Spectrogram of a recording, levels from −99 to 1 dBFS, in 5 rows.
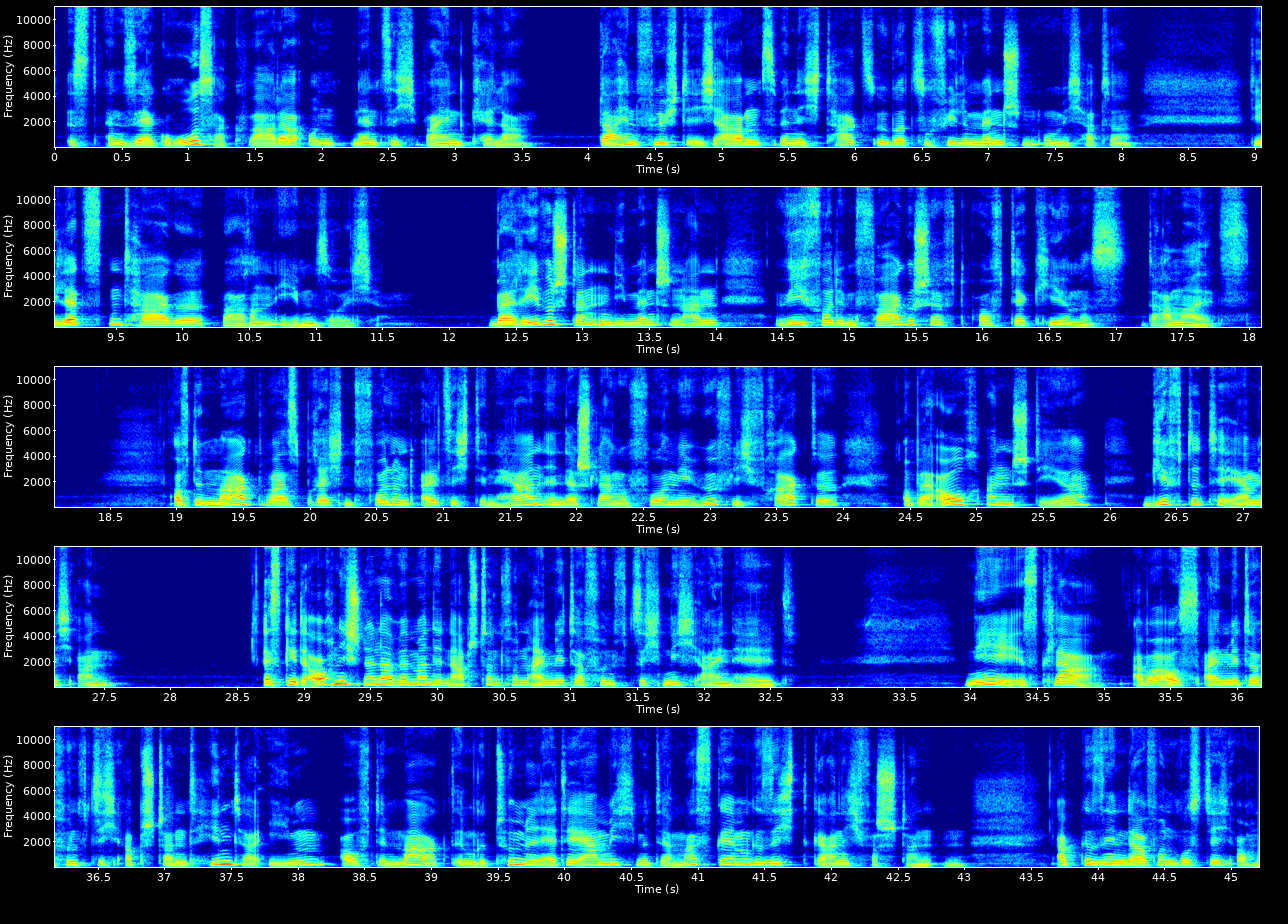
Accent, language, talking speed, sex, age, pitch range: German, German, 150 wpm, female, 20-39, 170-205 Hz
